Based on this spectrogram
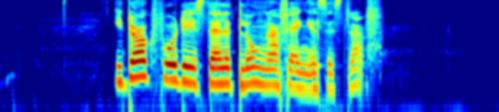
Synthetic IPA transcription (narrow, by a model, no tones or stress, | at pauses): ɪd̪ɑːɡfoːɖɵɪst̪ɛlːət̪lɔŋːafɛŋːəlsəst̪ɾa̰f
